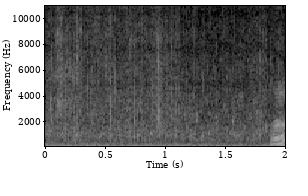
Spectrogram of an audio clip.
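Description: Shallow creek water trickling over stones: a steady rush with faint little ticks.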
